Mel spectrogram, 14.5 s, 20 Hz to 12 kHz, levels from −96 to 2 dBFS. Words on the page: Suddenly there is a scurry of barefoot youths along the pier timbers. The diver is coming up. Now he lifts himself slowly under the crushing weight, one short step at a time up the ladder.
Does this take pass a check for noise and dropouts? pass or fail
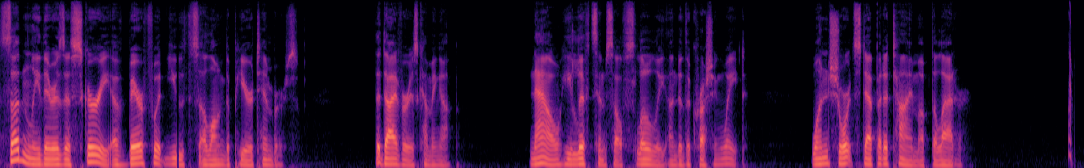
fail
